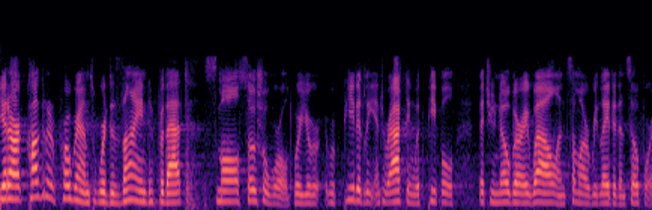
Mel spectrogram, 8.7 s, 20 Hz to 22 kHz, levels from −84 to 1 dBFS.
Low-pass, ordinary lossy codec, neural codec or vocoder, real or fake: 7.2 kHz; MP3, 64 kbps; none; real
